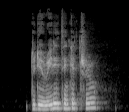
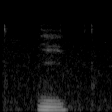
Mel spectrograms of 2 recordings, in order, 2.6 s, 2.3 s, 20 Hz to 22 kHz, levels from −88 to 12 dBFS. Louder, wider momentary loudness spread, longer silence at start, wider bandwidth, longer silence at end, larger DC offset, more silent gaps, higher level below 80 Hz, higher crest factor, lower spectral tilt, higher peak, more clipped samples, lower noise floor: first, -17 LUFS vs -41 LUFS; second, 11 LU vs 26 LU; first, 0.6 s vs 0.05 s; first, 14 kHz vs 9.2 kHz; second, 0.65 s vs 0.9 s; neither; neither; first, -56 dBFS vs -78 dBFS; about the same, 16 dB vs 18 dB; about the same, -6.5 dB/octave vs -7 dB/octave; first, -2 dBFS vs -26 dBFS; neither; second, -60 dBFS vs -70 dBFS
